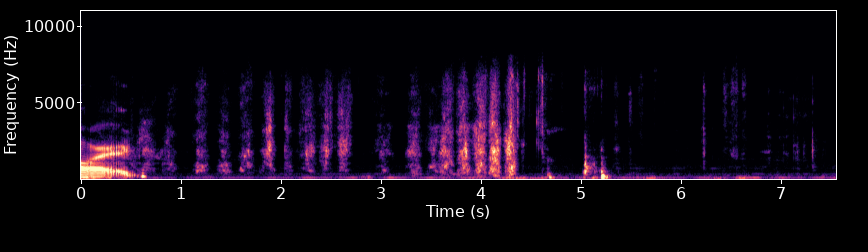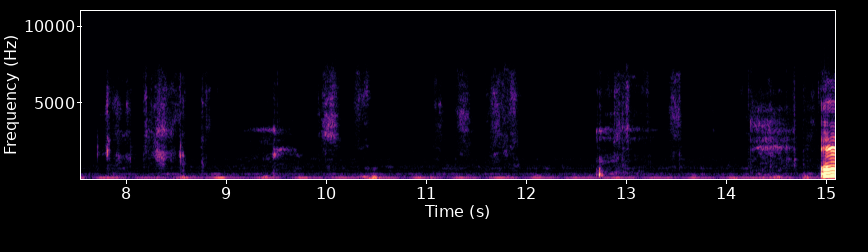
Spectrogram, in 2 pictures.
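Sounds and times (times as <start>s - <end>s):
paper being rubbed by hand: 0.8s - 4.5s, 11.1s - 12.0s.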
